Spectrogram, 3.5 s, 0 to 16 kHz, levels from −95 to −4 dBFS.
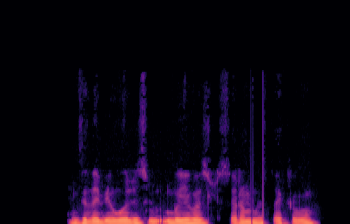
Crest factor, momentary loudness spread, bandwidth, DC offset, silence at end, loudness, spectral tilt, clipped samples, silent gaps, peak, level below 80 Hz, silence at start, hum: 14 dB; 9 LU; 4.5 kHz; under 0.1%; 0.35 s; -30 LUFS; -11 dB/octave; under 0.1%; none; -16 dBFS; -62 dBFS; 0.7 s; none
